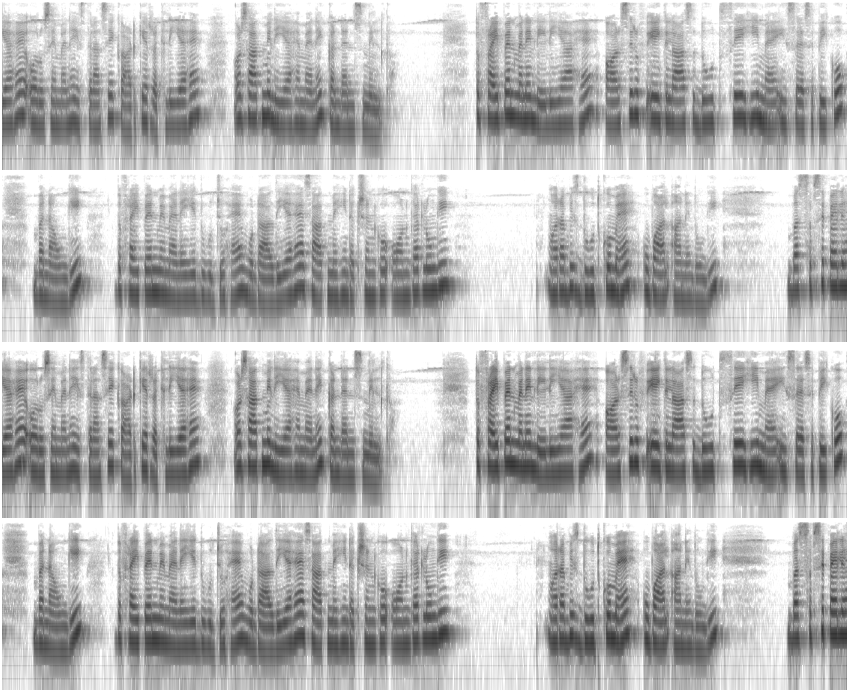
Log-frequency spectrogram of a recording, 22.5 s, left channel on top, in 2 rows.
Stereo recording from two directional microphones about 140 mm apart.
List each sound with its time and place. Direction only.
0.0 s a woman's voice: 20° right (ahead or behind)
18.5 s a woman's voice: 15° right (ahead or behind)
